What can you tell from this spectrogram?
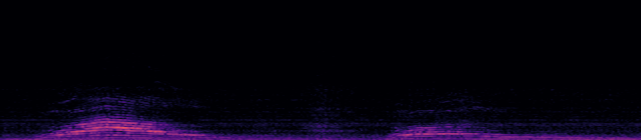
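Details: Two orange cats trading meows in the morning; a long arching meow, a short pause, then a second falling meow with a softer trailing tone.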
